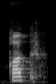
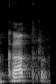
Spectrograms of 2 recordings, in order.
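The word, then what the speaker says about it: قَطْر: upper vowel on this, qatr, and then you have qitr, and then you have qutr. So qatr, qitr, qutr. So these are three different words. They are pronounced similarly. The only vowels change.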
